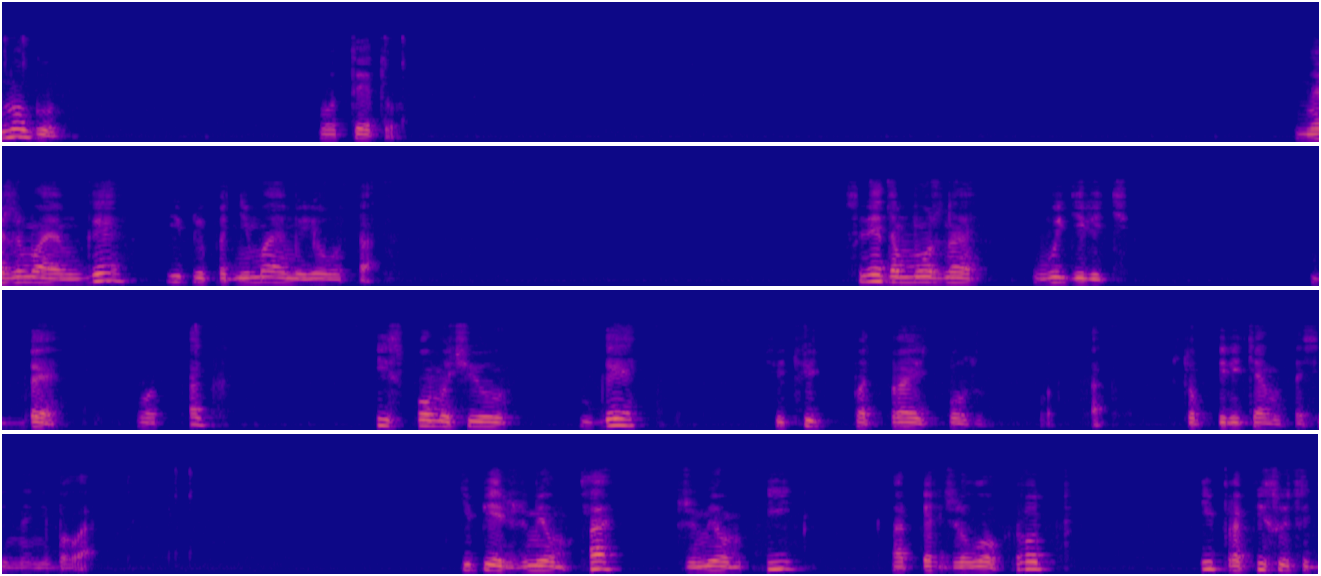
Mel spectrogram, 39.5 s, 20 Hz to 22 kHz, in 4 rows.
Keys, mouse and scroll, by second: 0.0 click, 1.5 middle click, 3.2 click, 3.9 middle click, 9.9 g, 13.7 middle click, 15.0-15.6 scroll down 1, 16.4 click, 19.9-20.8 scroll down 2, 19.9 b, 24.6 g, 27.1 middle click, 29.2 scroll up 2, 30.3-30.9 scroll down 1, 30.9 click, 34.1 a, 35.4 i.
